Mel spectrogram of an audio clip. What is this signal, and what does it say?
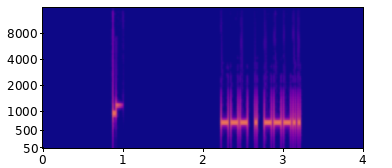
Morse code, heard as a keyed tone, about 40 wpm, 700 Hz. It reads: OE8
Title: Callsign Prefixes for Top 100 DXCC - 40wpm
